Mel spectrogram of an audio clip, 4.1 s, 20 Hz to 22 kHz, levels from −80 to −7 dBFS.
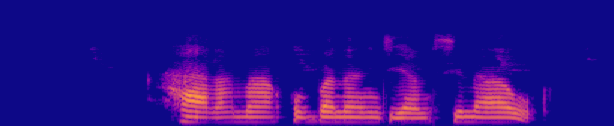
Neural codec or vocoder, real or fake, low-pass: none; real; 7.2 kHz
